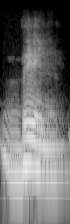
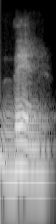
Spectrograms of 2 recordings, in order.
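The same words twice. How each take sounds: First: The vowel is a short, relaxed E sound. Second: The same.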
